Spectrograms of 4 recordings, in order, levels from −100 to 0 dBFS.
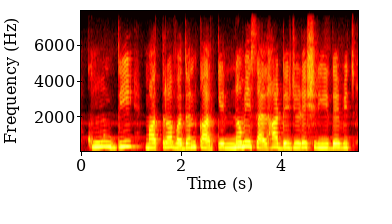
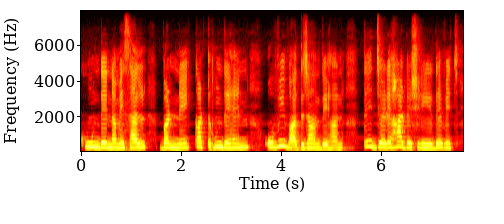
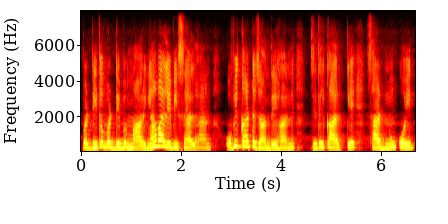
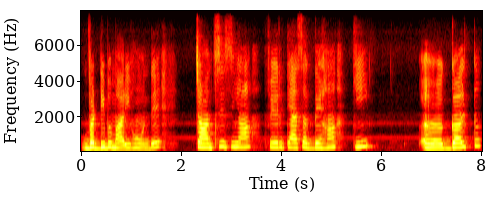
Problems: none marked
